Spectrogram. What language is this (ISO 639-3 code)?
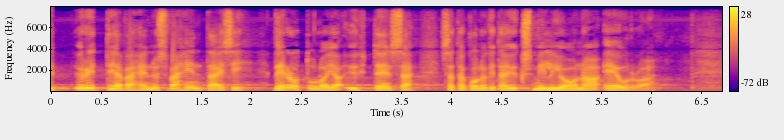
fin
